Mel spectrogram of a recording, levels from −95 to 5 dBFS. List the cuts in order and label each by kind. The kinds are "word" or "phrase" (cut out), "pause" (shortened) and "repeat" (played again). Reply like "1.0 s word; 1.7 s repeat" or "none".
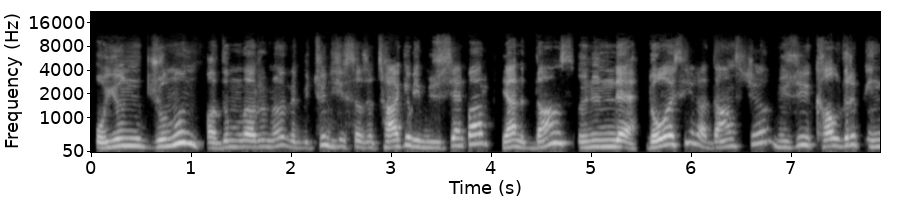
3.2 s word; 3.7 s word; 4.8 s word

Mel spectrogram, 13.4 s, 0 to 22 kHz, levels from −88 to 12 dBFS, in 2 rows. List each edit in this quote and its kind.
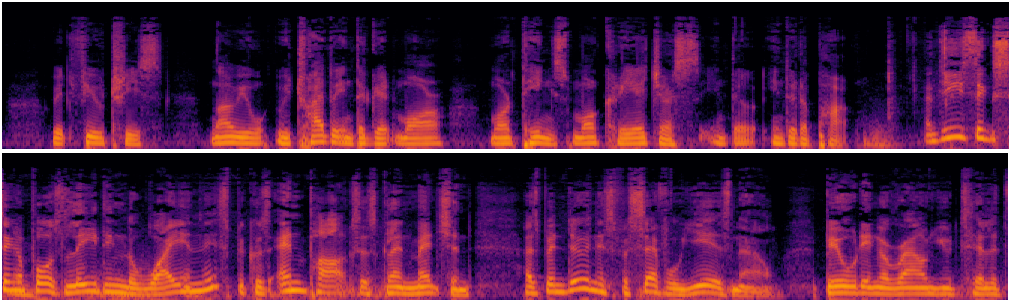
none

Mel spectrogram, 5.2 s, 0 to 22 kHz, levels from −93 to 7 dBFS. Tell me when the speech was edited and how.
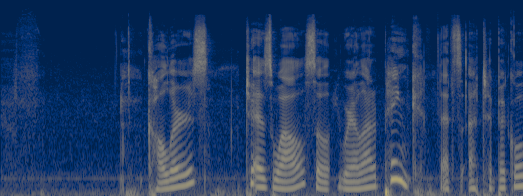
1.4 s phrase; 2.5 s word; 3.3 s word

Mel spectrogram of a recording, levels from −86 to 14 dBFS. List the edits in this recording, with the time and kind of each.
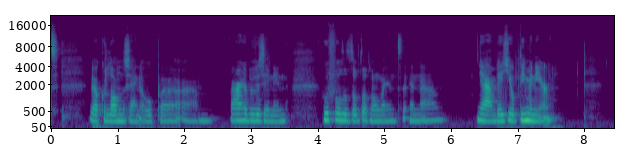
none

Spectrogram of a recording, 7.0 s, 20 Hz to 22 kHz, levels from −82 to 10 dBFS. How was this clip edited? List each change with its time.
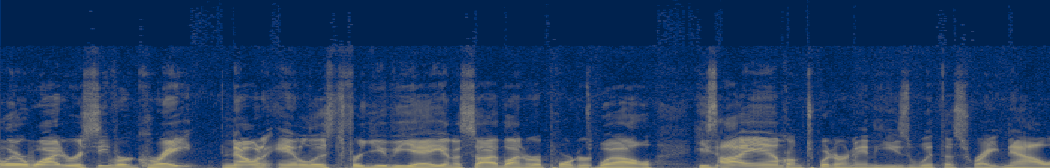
3.9 s word; 4.8 s word; 5.2 s word; 5.7 s word

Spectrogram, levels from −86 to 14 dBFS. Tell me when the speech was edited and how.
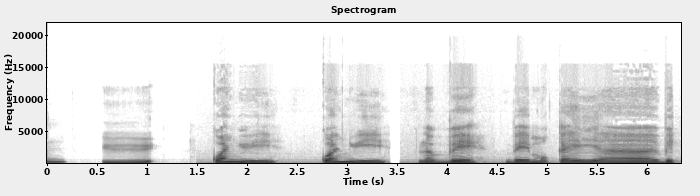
1.3 s pause; 4.5 s pause

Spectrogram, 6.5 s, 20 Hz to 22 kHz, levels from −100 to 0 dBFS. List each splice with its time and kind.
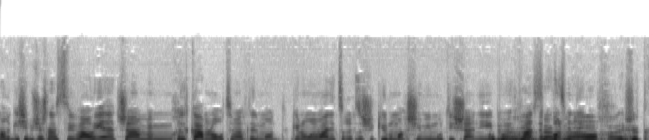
1.7 s word; 3.5 s phrase

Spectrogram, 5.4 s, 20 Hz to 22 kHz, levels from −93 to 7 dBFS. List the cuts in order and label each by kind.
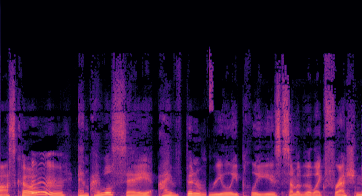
1.3 s word; 3.1 s word; 4.2 s word

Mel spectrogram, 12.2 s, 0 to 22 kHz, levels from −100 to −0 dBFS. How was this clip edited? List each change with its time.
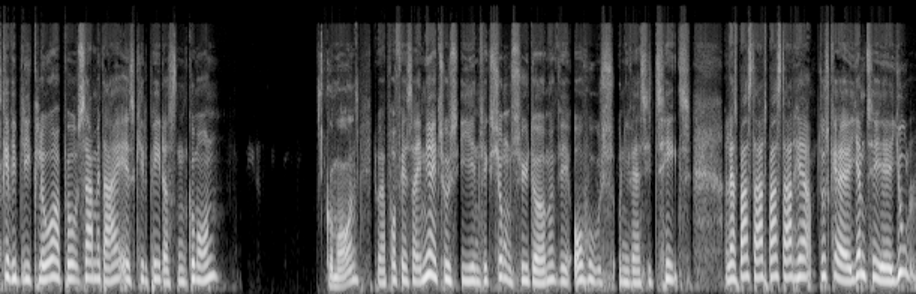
4.9 s pause; 10.2 s repeat

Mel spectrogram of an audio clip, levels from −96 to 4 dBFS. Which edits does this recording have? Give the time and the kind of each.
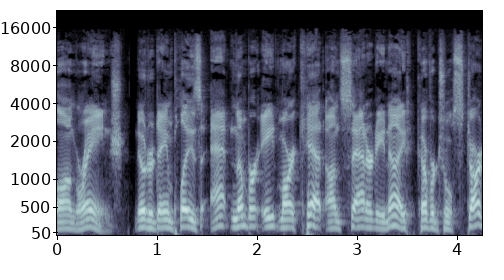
none

